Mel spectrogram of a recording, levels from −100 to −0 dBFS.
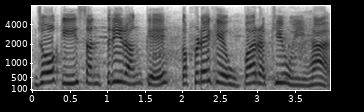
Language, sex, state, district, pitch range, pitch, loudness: Hindi, female, Punjab, Pathankot, 270-330 Hz, 295 Hz, -11 LUFS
